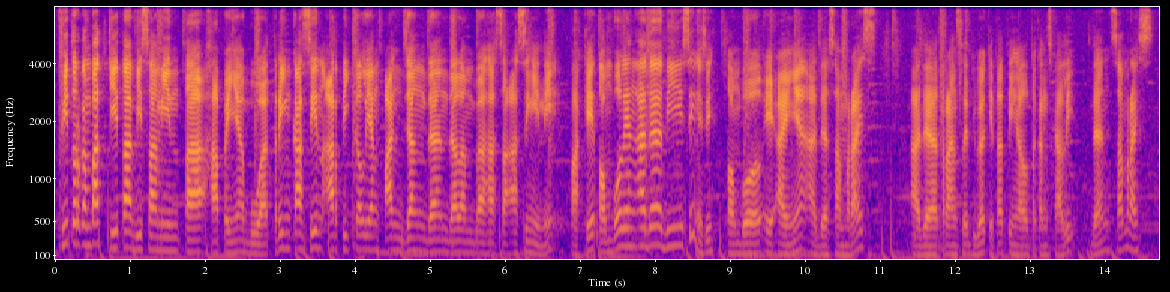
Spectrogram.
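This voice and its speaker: Man, bright forceful voice, chatty tech demo, faint music under. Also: mid-range voice, normal speed. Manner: chatty, laughs often, animated bursts. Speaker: tech reviewer. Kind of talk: casual product demo.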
